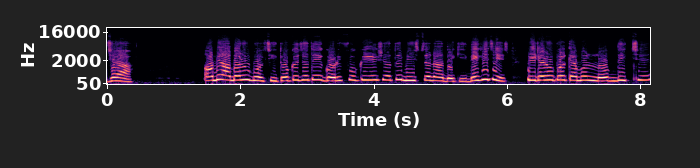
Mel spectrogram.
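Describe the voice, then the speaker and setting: A woman's voice: high voice, darkish tone, clean tone, no echo, close to an everyday voice, poor audio. A woman voicing a spiteful, stingy village aunt in a cartoon, with a scolding, commanding and scornful manner.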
